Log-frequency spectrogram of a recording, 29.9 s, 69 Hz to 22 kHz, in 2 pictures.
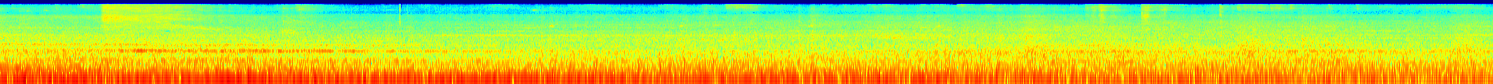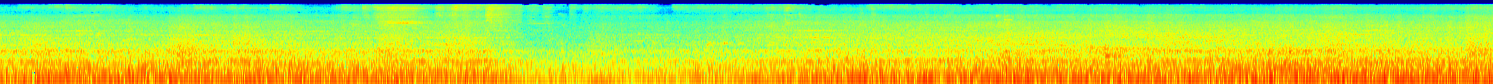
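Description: A freight train passing close by: the deep engine rumble of the mid-train diesel-electric locomotives, a GE C44-9W and ES44AC, for the first several seconds, then autorack and hopper cars rolling past with wheel squeal and rail clatter. The rumble eases after about ten seconds and the sound dips briefly about two-thirds through.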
